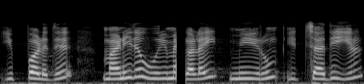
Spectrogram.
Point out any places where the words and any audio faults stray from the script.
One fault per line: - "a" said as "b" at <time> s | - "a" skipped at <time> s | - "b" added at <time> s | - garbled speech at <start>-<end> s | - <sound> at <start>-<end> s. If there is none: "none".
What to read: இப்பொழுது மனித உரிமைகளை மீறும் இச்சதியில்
- dropout at 1.8-1.9 s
